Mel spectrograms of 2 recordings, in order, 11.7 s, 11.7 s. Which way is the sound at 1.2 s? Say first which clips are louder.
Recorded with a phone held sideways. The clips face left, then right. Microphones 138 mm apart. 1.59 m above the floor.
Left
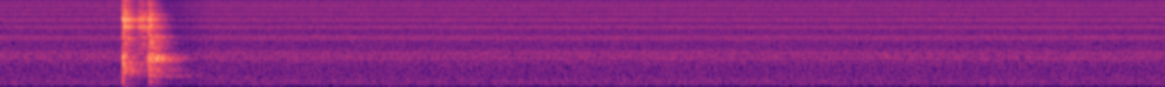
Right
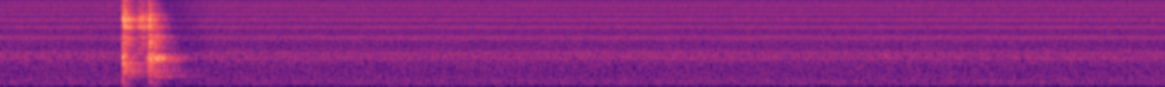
Even; 15° left (ahead or behind).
